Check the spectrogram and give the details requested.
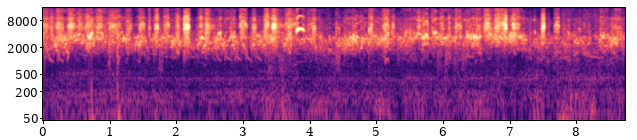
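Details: Australian budgies in a colony aviary on 22 June 2025 keep up nonstop chattering, raspy chirps and brief whistled squeaks crowding together from numerous birds, with scattered clicks.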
